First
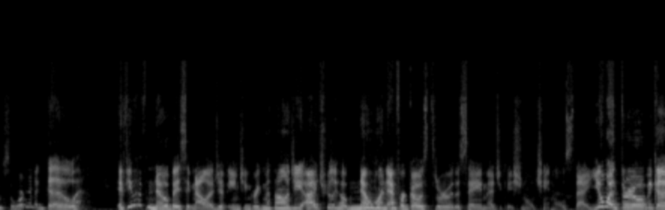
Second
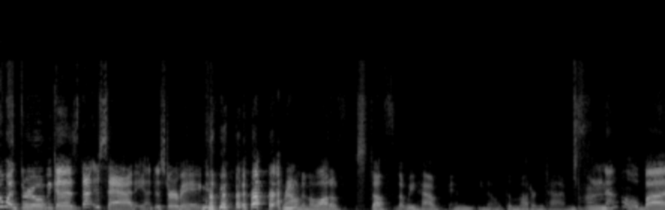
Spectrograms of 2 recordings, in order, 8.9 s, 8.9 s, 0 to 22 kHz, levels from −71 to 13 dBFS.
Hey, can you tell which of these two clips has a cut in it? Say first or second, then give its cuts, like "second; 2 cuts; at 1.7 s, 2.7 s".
second; 1 cut; at 3.8 s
